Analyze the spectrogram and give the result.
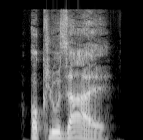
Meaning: occlusal
- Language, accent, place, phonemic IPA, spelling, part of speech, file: German, Germany, Berlin, /ɔkluˈzaːl/, okklusal, adjective, De-okklusal.ogg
